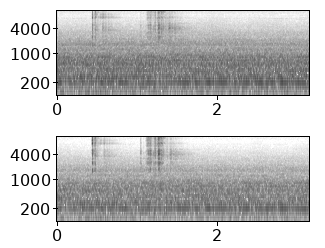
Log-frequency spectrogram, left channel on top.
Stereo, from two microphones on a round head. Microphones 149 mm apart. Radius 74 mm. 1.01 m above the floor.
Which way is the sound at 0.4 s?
50° right (ahead or behind).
